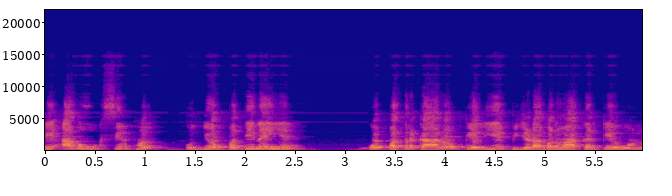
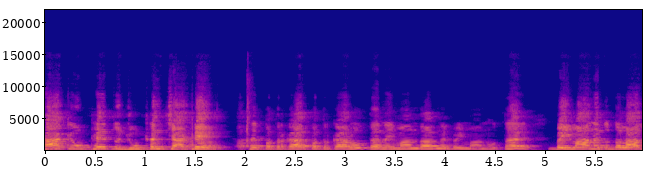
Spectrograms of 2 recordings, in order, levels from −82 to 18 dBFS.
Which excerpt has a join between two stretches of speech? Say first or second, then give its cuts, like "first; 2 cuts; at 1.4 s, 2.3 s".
second; 1 cut; at 2.0 s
